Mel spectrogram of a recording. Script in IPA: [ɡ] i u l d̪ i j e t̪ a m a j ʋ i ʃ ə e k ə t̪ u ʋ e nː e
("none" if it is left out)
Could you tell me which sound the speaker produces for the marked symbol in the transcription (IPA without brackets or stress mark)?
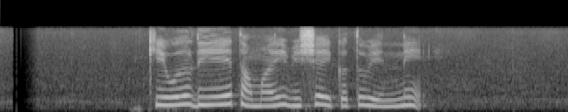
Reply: k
